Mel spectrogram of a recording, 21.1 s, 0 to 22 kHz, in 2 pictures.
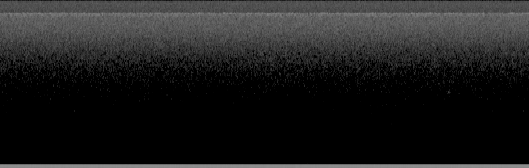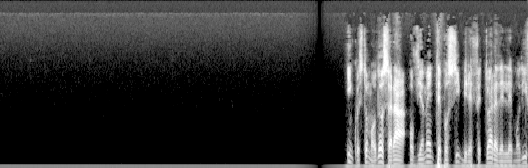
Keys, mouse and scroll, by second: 0.3 click, 1.5 ctrl+scroll up 2, 2.1 ctrl+scroll up 2, 3.6-5.6 ctrl+drag, 7.6-8.9 ctrl+drag, 9.3-10.5 drag, 11.2 click, 11.6-12.1 ctrl+scroll down 1, 12.4-12.8 ctrl+scroll up 1, 13.6 ctrl+click, 14.0 click, 15.7 ctrl+scroll down 2, 16.3 ctrl+scroll up 2.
